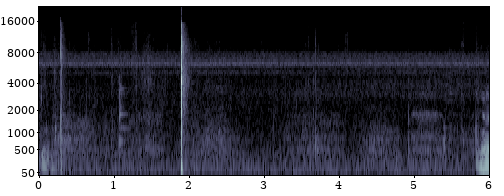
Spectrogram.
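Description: Crickets trilling steadily at a high pitch, with two sharp pops from wood burning in a small camp stove, the louder one about two seconds in.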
